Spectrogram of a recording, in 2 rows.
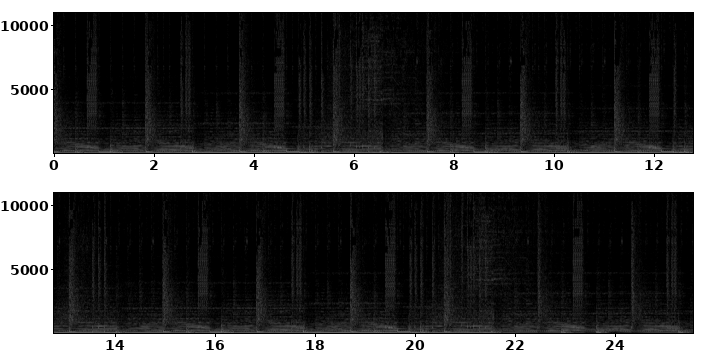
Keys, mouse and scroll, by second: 12.7 click, 14.1 click, 16.5 click, 17.1 click, 17.3 click, 18.2 ctrl+a.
